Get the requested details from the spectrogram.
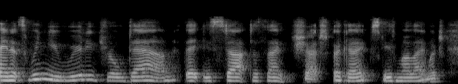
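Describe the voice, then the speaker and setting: Against a quiet background, a woman with a New Zealand accent speaks at a fairly low pitch with ordinary pitch variation. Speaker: data centre industry consultant. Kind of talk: interview.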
